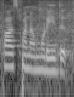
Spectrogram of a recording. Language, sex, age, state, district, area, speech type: Tamil, female, 30-45, Tamil Nadu, Tiruvallur, urban, spontaneous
